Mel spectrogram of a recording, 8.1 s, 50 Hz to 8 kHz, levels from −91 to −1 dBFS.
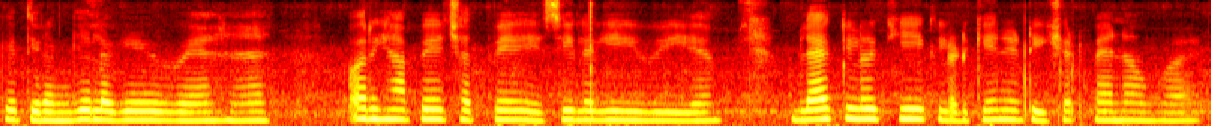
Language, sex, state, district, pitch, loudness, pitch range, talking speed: Hindi, female, Haryana, Jhajjar, 210 Hz, -17 LUFS, 200-220 Hz, 180 wpm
